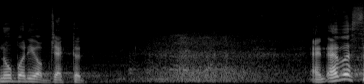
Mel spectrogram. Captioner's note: laughter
